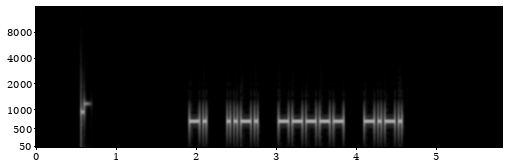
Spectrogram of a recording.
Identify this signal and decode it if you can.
Morse code, heard as a keyed tone, about 28 wpm, spaced as for 20 wpm, 700 Hz. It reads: NF0C
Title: USA Call Signs - 4 Characters - 2x Character Spacing - 28wpm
